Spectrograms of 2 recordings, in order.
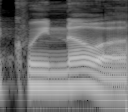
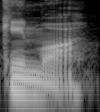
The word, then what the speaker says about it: quinoa: he was like yeah queen noah like those little those little like beads and i was like no that's quinoa uh it's pronounced quinoa and i just thought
